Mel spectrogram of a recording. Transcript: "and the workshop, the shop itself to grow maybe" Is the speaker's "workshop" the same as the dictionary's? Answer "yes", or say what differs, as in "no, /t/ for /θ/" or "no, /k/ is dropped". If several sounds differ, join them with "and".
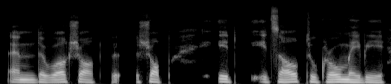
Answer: yes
